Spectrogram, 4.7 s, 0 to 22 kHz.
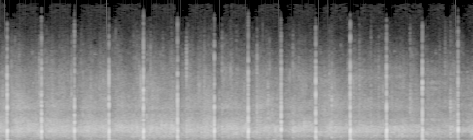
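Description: An audience applauds God for the 808 people who gave a total of $872,027.12 in 2014, a dense wash of clapping with sharper, louder claps popping out at a regular, almost rhythmic pace throughout. No one speaks.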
